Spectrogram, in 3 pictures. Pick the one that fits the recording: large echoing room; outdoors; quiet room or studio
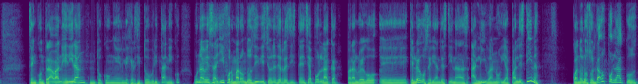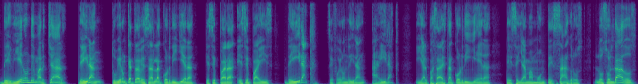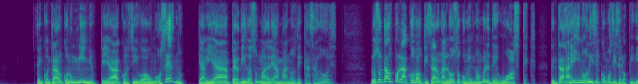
quiet room or studio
